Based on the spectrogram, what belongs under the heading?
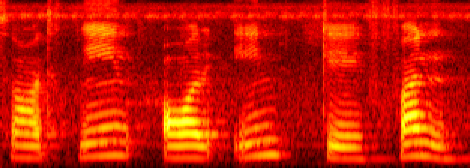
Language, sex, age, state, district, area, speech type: Urdu, female, 18-30, Bihar, Gaya, urban, spontaneous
